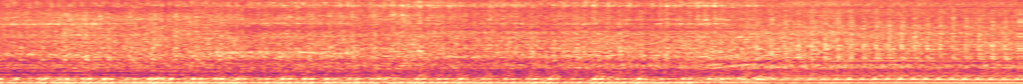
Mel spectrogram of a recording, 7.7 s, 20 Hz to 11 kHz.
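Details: 2000 Ford SVT Contour V6 with 3L Ford Escape block, Cougar 2.5 heads and SVT cams idling with a loose, uneven knock tapping through the low engine hum; engine knock.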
